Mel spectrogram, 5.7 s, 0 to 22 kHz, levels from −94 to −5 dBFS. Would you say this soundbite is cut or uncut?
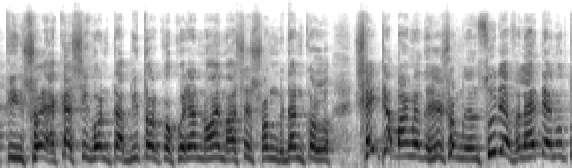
uncut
